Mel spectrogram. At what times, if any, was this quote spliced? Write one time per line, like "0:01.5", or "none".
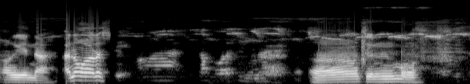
0:01.2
